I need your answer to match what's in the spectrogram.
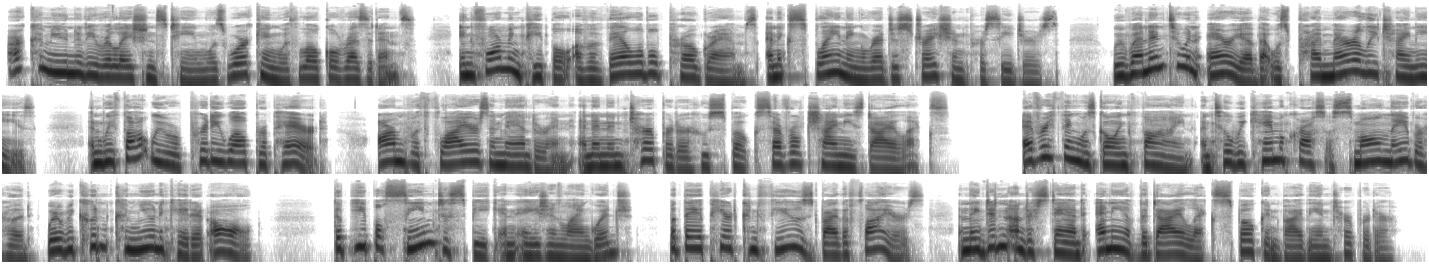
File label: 20s Female Narration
